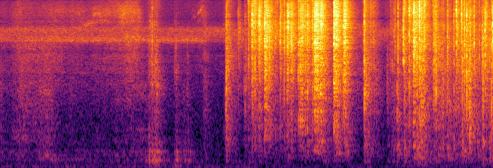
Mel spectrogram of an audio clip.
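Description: Clear plastic wrapping crinkling and rustling in several bursts as it is pulled off a new MacBook Pro laptop, starting a little over two seconds in.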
